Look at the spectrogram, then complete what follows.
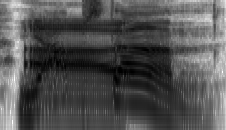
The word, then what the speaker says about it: Jaap Stam: Yeah, they got the wrong photo of the new head coach of FC Cincinnati, Jaap Stam. Jaap Stam. Yes, that's how you pronounce it.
